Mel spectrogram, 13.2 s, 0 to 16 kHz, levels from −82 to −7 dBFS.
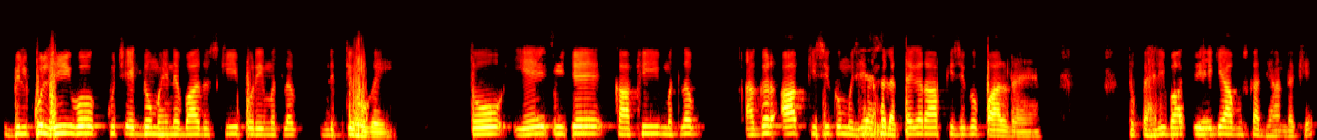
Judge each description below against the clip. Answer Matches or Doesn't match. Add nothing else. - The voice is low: Doesn't match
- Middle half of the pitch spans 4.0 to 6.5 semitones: Doesn't match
